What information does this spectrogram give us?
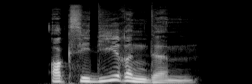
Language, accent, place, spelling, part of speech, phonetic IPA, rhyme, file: German, Germany, Berlin, oxidierendem, adjective, [ɔksiˈdiːʁəndəm], -iːʁəndəm, De-oxidierendem.ogg
- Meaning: strong dative masculine/neuter singular of oxidierend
